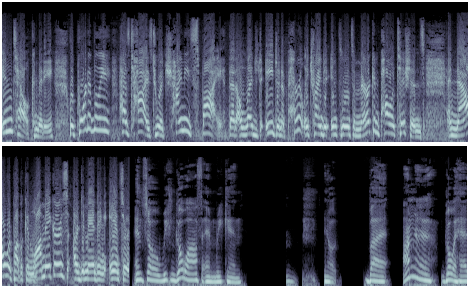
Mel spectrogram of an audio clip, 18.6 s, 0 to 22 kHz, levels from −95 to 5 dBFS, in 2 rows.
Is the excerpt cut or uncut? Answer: cut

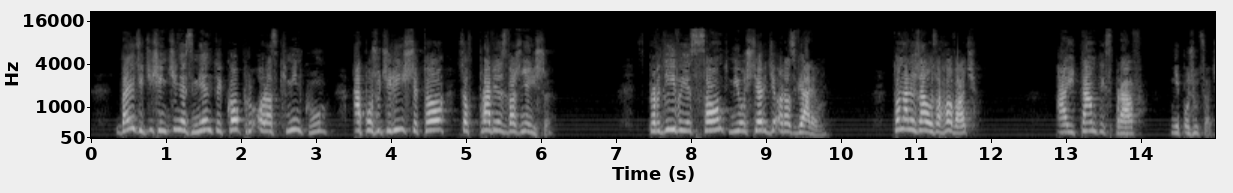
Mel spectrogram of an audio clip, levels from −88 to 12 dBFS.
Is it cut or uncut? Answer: uncut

